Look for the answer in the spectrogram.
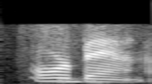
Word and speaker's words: Orban: O-R-B as in boy, A-N. – Orban. Okay, got it. So Orban.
